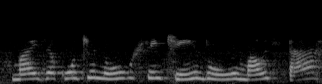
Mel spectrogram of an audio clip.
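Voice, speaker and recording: A woman speaks at a very slow pace. Noticeable background noise runs beneath her voice. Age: 60s. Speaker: caller. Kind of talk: phone-in question. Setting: phone call.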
